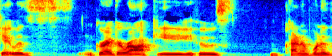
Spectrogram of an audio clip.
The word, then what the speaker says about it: Araki: Will you pronounce his last name correctly for me? Araki.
